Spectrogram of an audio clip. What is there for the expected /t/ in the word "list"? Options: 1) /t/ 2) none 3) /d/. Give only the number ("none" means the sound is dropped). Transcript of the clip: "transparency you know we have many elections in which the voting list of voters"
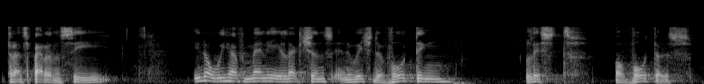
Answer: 1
